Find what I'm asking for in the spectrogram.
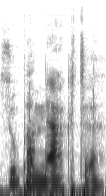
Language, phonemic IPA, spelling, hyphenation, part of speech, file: German, /ˈzuːpɐˌmɛʁktə/, Supermärkte, Su‧per‧märk‧te, noun, De-Supermärkte.ogg
- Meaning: nominative/accusative/genitive plural of Supermarkt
